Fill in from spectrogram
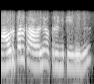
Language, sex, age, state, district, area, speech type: Telugu, female, 60+, Andhra Pradesh, Konaseema, rural, conversation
